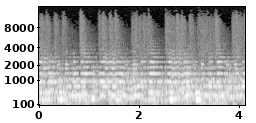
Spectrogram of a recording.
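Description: Brass band playing a slow passage of held chords, euphoniums among the voices, in a concert hall.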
